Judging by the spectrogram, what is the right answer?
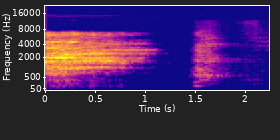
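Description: A long, slow exhale followed after a pause by a shorter breath, close and soft, as someone breathes deliberately during a yoga exercise.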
